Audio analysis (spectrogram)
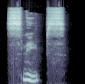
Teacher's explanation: after a P when you have an S it's almost voiceless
